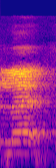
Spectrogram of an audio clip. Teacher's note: जैसे ही आप ल बोलते हैं तो आपके जीवा जो है, जो आगे वाला हिस्सा है जीवा का, वो ऊपर उठ जाता है। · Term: पार्श्विक वर्ण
